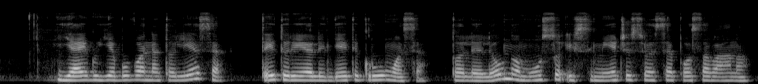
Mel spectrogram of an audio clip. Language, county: Lithuanian, Vilnius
